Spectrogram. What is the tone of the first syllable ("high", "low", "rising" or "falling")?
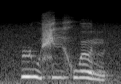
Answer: falling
